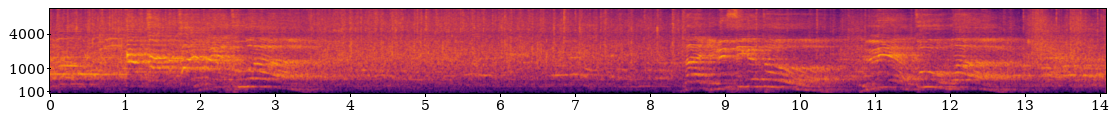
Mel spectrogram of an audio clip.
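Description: A crowd cheers and roars in a large echoing hall.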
